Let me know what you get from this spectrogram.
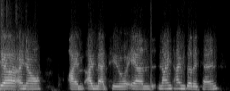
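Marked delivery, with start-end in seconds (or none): none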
